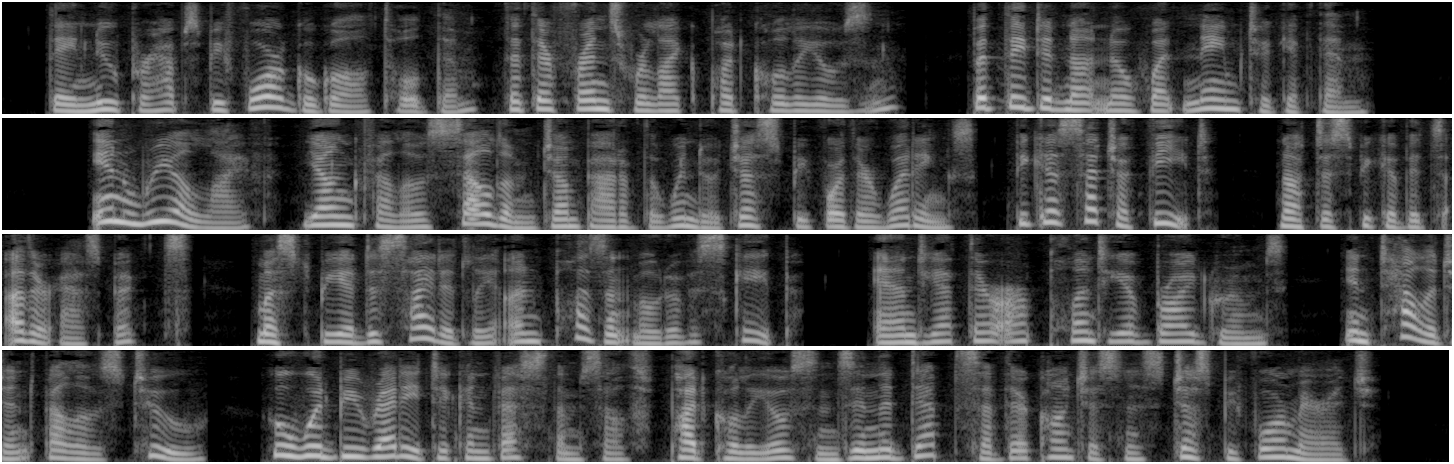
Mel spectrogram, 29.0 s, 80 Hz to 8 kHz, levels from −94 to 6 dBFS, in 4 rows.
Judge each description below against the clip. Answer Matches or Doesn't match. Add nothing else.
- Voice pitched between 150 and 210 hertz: Matches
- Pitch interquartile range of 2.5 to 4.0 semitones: Doesn't match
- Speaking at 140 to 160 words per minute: Doesn't match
